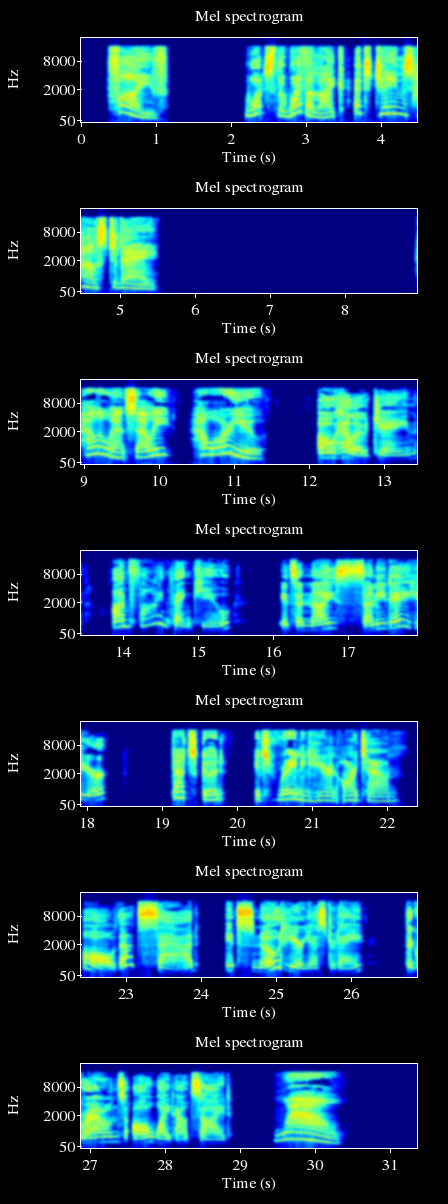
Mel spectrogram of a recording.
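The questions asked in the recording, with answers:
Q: What's the weather like at Jane's house today?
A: It's raining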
